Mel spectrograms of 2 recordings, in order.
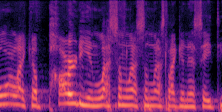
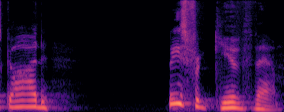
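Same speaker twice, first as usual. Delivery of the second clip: softer, slower, hushed plea; tender prayer; 2 semitones lower, 4 dB quieter, slower than usual. Retold or imitated. Jesus on the cross asking God to forgive, tenderly. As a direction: pray it gently, barely above a breath. Preacher voices Jesus praying gently.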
